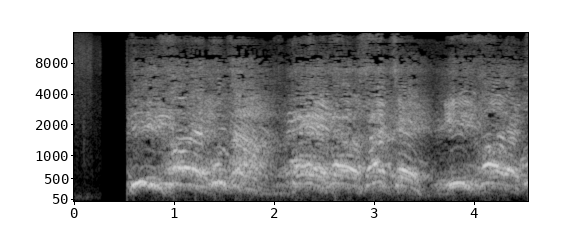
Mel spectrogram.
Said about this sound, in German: Unter lautstarken Protesten seiner Anhänger.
